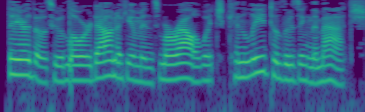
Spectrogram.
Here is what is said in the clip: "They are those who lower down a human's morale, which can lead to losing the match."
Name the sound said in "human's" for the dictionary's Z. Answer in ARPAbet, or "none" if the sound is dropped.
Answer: Z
